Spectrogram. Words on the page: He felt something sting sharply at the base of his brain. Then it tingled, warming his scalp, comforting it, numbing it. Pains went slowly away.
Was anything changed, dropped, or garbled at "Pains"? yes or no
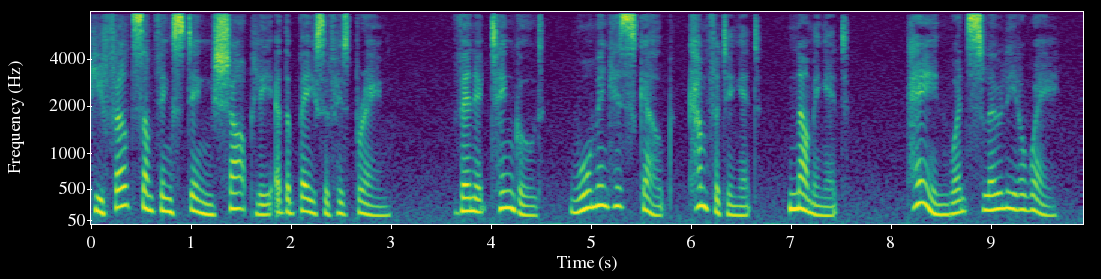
yes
